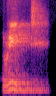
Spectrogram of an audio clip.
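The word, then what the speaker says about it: read: এখন এখানে কি হবে, এখানে কি হবে ভাইয়া, স্পেলিং তো একই, তাহলে উচ্চারণ কি ভিন্ন? অবভিয়াসলি উচ্চারণ ভিন্ন। কিরকম ভিন্ন? প্রেজেন্ট ফর্মে রিড হচ্ছে রিড, আর এটা হয়ে যাবে রেড, রেড। জাস্ট কি উচ্চারণটা ভিন্ন, রেড, রেড।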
